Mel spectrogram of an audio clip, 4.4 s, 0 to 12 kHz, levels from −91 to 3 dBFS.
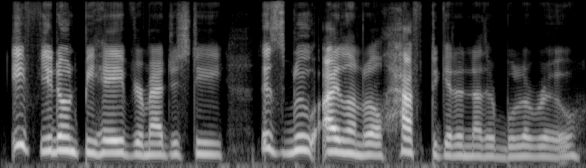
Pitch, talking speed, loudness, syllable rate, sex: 195 Hz, 190 wpm, -21 LUFS, 5.9 syllables/s, female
